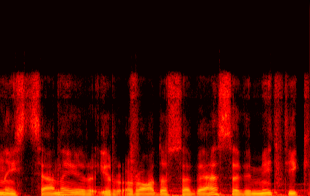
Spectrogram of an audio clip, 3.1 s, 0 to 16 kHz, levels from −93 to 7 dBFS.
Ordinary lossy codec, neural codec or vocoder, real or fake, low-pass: Opus, 32 kbps; vocoder, 22.05 kHz, 80 mel bands, WaveNeXt; fake; 9.9 kHz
